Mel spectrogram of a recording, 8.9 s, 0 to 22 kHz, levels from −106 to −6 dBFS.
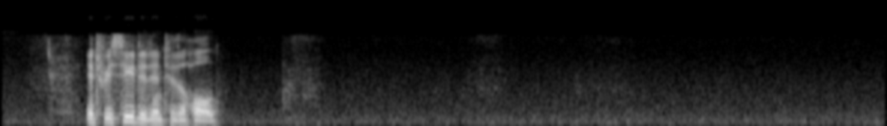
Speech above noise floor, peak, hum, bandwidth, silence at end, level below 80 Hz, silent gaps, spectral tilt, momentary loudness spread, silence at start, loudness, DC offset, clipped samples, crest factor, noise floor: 48 dB; -10 dBFS; none; 7.2 kHz; 6.7 s; -76 dBFS; none; -5.5 dB/octave; 10 LU; 0.85 s; -27 LUFS; under 0.1%; under 0.1%; 24 dB; -74 dBFS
